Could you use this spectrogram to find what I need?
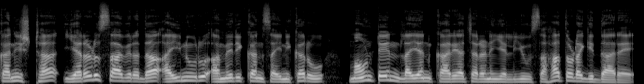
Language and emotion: Kannada, neutral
